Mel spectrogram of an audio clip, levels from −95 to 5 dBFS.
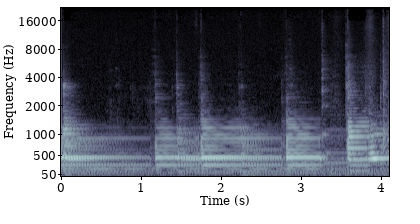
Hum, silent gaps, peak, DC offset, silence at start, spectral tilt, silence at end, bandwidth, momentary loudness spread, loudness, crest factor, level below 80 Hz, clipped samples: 60 Hz at -50 dBFS; none; -12 dBFS; under 0.1%; 0 s; -7 dB/octave; 0 s; 14.5 kHz; 10 LU; -27 LUFS; 14 dB; -50 dBFS; under 0.1%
